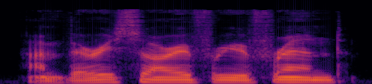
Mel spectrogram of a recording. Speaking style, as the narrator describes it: he said

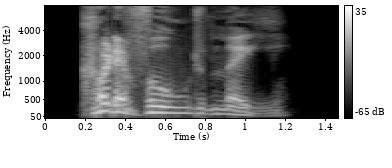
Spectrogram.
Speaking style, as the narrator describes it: the man sneered

